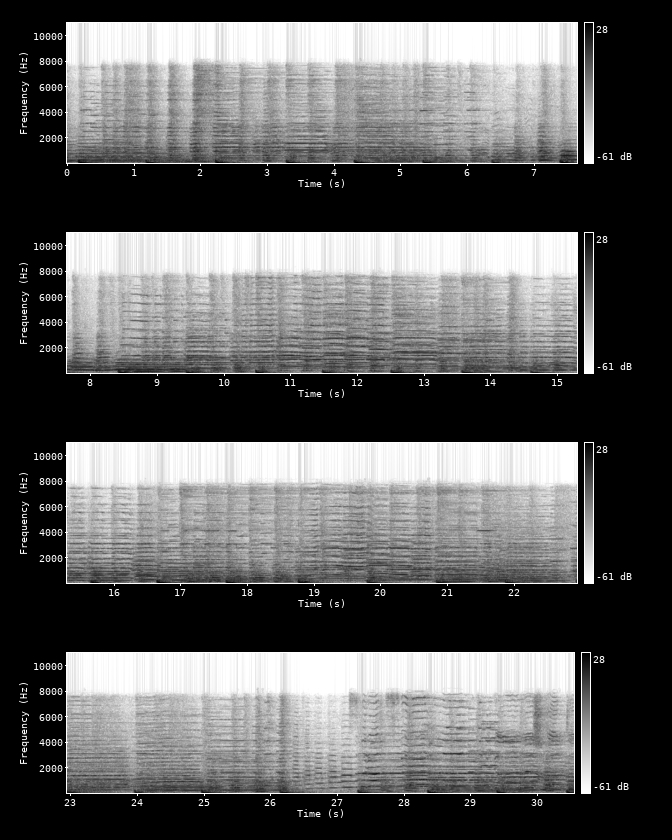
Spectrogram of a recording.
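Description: Slovak village brass band (dychová hudba) playing an instrumental passage: trumpets and trombones carry the melody over a tuba bass that keeps a steady beat of about two a second. The band briefly drops in level near the end.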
